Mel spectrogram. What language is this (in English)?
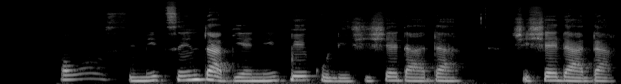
Yoruba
